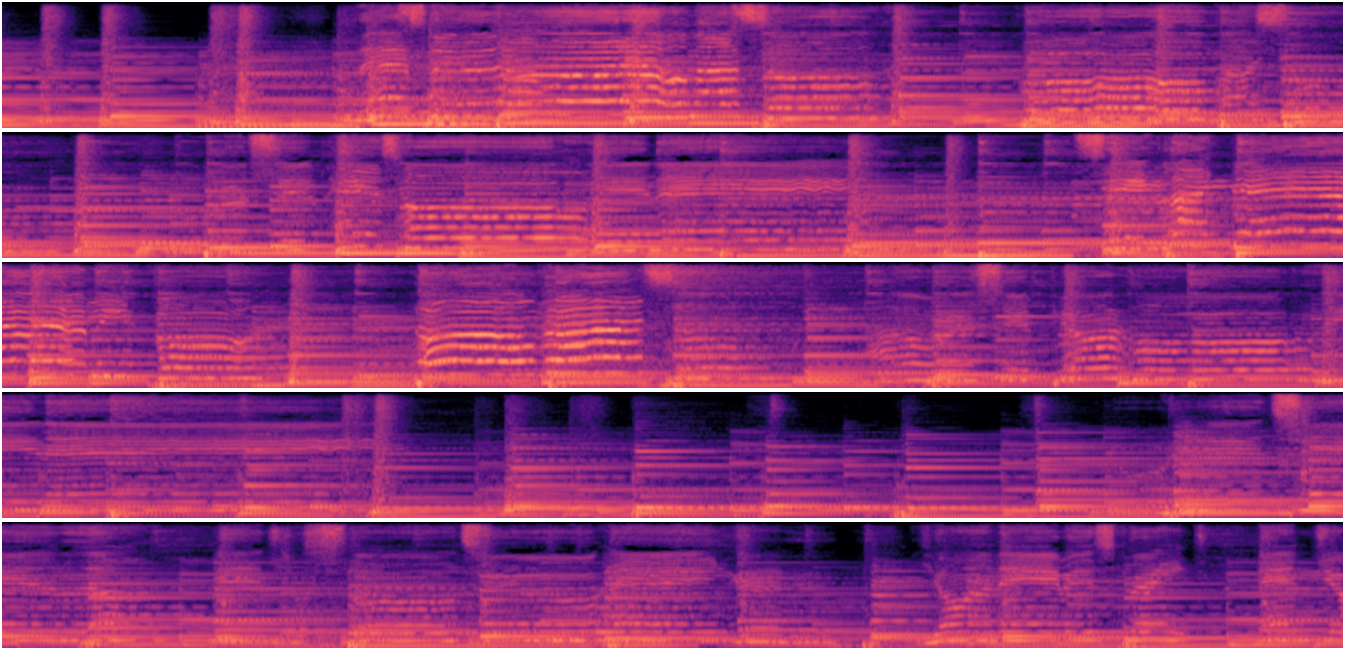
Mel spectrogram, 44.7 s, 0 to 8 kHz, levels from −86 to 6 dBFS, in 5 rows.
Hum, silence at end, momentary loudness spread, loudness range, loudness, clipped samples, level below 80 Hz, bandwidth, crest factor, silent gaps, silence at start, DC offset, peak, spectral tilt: none; 0 s; 10 LU; 7 LU; -20 LUFS; under 0.1%; -30 dBFS; 7.6 kHz; 18 dB; none; 0 s; under 0.1%; -2 dBFS; -5 dB/octave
